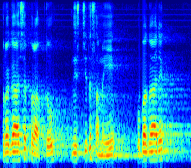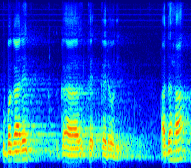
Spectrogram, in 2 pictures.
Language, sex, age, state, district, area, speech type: Sanskrit, male, 18-30, Kerala, Kottayam, urban, spontaneous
